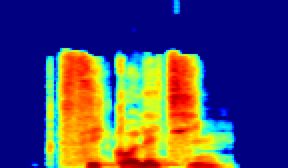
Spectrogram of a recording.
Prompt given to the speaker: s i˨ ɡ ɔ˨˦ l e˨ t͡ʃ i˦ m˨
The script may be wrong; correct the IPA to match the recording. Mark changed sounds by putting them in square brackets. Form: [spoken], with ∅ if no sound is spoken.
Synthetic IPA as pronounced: s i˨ [k] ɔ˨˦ l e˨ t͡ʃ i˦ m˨

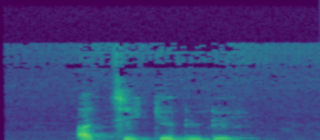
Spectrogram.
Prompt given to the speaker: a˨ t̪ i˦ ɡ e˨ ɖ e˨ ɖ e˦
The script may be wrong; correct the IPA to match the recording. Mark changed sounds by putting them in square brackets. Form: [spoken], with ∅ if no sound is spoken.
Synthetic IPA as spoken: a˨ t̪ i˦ [k] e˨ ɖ e˨ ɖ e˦

